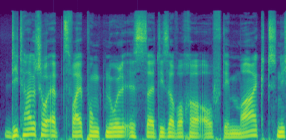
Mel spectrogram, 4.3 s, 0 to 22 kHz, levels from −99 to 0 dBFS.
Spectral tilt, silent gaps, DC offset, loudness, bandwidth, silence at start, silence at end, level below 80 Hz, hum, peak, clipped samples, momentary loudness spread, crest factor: -5 dB/octave; none; under 0.1%; -12 LUFS; 16.5 kHz; 0.05 s; 0 s; -32 dBFS; none; 0 dBFS; under 0.1%; 3 LU; 12 dB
